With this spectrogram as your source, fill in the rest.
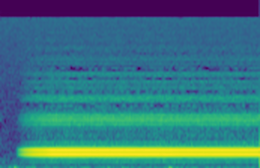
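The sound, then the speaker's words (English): Telephone dial tone, switched on abruptly and held as a loud, steady, unbroken pitch for under two seconds. “Let's turn on the dial tone, just in case... Just in case they tried to pick up that other call.”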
